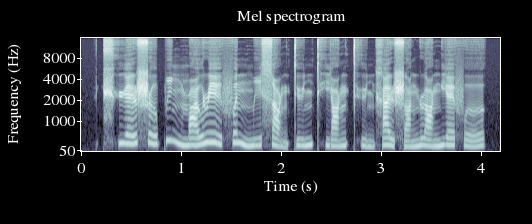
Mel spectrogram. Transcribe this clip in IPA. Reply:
t͡ɕʰ ɥ ɛ˧˥ ʂ ɤ˧˥ p i˥˩ ŋ m ɑ˧˥ ʊ̯ ɻ e˥˧ ɪ̯ f ə˥˩ n m i˧˥ s ɑ̰˨˩ ŋ t̪ y˧˥ n t̪ʰ j ɑ˧˥ ŋ t̪ʰ y̰˨˩ n x a˥˩ ɪ̯ ʂ ɑ˧˥ ŋ ɻ ɑ˧˥ ŋ j ɛ˥ f ɤ˧˥

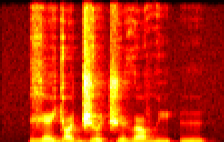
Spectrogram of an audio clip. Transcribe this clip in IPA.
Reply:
ɣ ɛ˥˩ j ɒ˥˧ d͡ʒ ɤ˥˧ t͡ʃ ʏ˧ ð ɒ˥˩ v i˧˩ ʔ ɨ˩˧˩

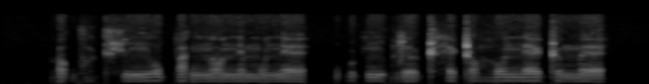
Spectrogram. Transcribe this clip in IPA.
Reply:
ɽ ɔ ɡʱ ʊ ʈ ç ʊ ɲ o p a ɡ n ɔ n ɛ m o n ɛ | ɓ ʊ ʈ ɲ o ɡ l ø ʈʰ ɛ ʈ ɔ ɦ o n ɛ ʈ ø m ɛ

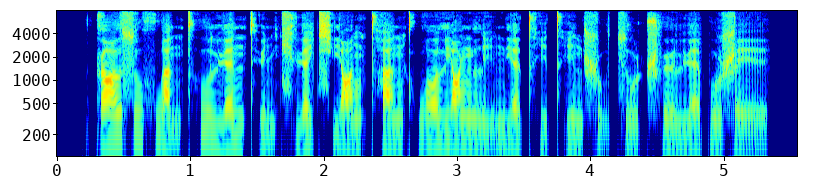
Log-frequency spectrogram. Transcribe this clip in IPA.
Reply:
k ɑ˥ ʊ̯ s u˧˥ x w a̰˨˩ n t̪ʰ u˧˥ l ɥ ɛ˧˥ n t̪ʰ y̰˨˩ n t͡ɕʰ ɥ ɛ˥˩ t͡ɕʰ j ɑ˧˥ ŋ t̪ʰ a˧˥ n kʰ w ɔ˥ l j ɑ˥ ŋ l ḭ˨˩ n̪ j ɛ˥˧ t̪ʰ i˥˧ t̪ʰ i˥˩ n ʂ ṵ˨˩ t͡s u˧˥ ʈ͡ʂʰ ɻ̩˥˧ l ɥ ɛ˥˧ p u˥˧ ʂ e˥˩ ɪ̯

